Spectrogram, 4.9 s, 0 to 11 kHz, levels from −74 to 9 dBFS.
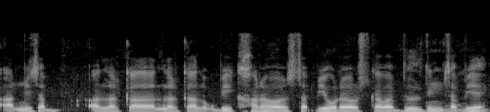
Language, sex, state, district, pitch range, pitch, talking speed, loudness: Hindi, male, Nagaland, Kohima, 130-135 Hz, 130 Hz, 255 wpm, -15 LUFS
